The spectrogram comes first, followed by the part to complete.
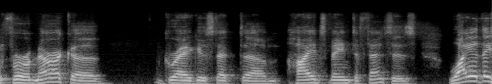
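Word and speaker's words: Heide: guy's name is curtis hyde h-e-i-d-e i think is how you say it worked in the fbi's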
